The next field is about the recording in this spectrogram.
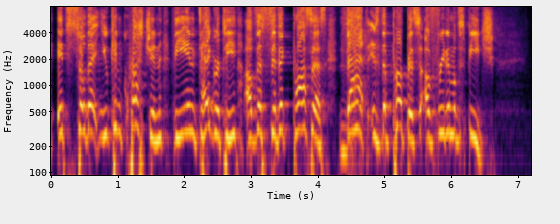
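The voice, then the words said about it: Yelling, loud emphatic speech. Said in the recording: “I'm yelling.”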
